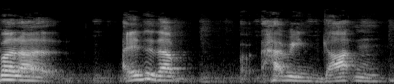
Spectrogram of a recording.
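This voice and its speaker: Female speech over noticeable background noise, with audible room echo. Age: 60s. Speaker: tarot reader. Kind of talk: casual tarot reading monologue. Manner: halting.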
